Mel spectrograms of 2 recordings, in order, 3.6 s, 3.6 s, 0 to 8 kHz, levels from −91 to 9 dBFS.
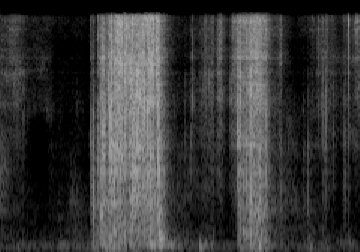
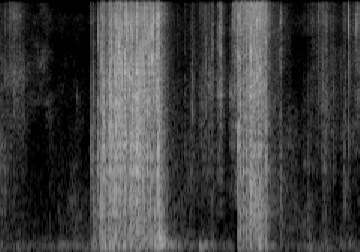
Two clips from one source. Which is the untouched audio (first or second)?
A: second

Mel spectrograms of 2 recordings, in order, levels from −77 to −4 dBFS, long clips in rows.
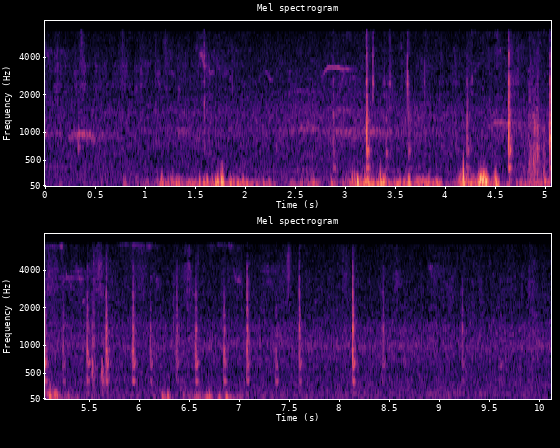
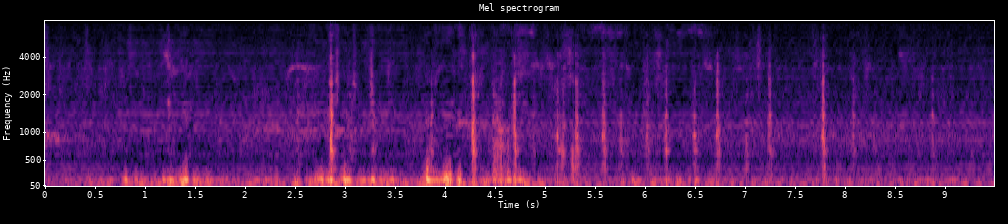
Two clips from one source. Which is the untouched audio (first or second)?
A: first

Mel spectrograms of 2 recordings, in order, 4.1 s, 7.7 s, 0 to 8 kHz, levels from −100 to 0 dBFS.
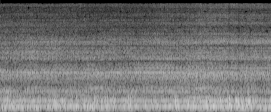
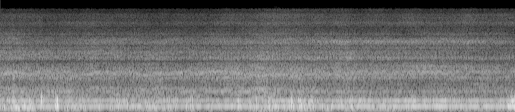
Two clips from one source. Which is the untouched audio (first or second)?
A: first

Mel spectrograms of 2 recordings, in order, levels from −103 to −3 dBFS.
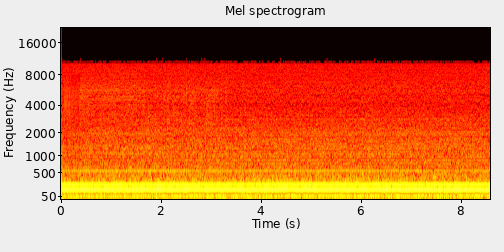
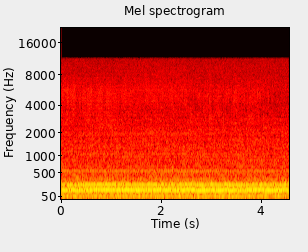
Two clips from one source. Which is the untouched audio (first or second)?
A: first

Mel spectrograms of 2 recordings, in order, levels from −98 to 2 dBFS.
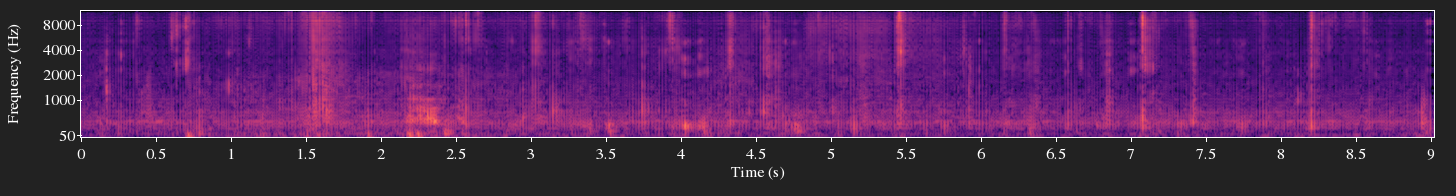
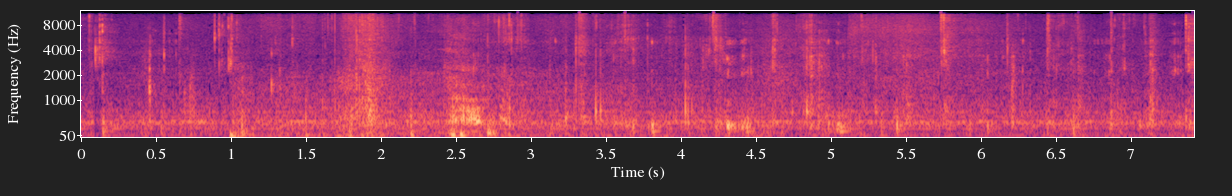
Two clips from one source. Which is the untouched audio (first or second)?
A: second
